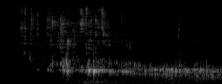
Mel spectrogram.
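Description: Otter Schwartz beer, a 5.5% dark lager, pours steadily from close by into a glass, a continuous liquid splash and gurgle lasting about two seconds, with no talking over it.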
